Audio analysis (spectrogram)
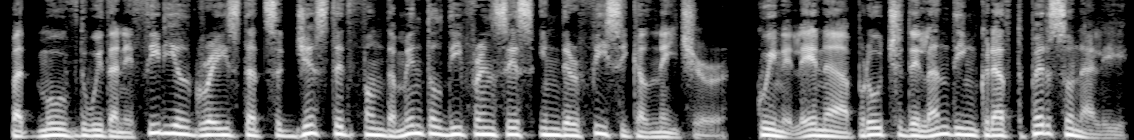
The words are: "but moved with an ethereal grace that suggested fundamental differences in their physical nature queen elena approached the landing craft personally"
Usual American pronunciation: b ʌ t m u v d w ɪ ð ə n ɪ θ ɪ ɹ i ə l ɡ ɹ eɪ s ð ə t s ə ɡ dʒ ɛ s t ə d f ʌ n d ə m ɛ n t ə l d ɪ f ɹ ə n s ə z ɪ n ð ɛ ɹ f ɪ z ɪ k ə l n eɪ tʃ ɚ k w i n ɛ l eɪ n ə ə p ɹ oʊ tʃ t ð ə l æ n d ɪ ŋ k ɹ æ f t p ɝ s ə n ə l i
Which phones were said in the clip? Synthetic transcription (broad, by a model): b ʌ t m u v d w ɪ ð ə n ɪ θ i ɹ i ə l ɡ ɹ eɪ s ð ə t s ə ɡ dʒ ɛ s t ə d f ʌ n d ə m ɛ n t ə l d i f ɹ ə n s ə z ɪ n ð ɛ ɹ f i s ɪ k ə l n eɪ tʃ ɚ k w i n ɛ l eɪ n ə p ɹ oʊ tʃ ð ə l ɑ n d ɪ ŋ k ɹ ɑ f t p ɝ s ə n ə l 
